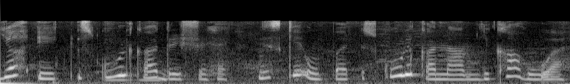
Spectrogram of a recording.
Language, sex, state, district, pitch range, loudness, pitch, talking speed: Hindi, female, Jharkhand, Palamu, 235-375 Hz, -18 LUFS, 275 Hz, 145 wpm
